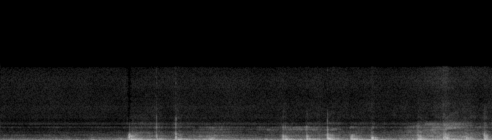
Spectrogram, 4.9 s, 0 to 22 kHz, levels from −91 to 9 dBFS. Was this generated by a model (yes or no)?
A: yes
